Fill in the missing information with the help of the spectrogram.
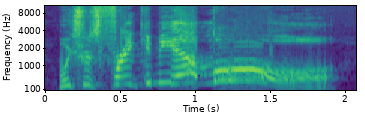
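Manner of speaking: high-pitched comic wail; exasperated panic. Retold or imitated. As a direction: cry it out in mock despair, stretching the end. Exasperated climax of panic story.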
